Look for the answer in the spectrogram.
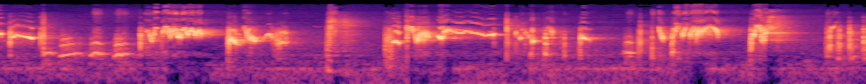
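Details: Pet budgerigar serenading its mirror with bursts of chirpy warbling, sharp clicks and wavering whistles separated by short gaps.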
